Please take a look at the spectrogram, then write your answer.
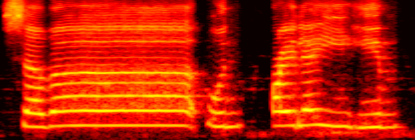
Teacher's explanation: اور یہاں پر مد آ رہی ہے مد متصل، یعنی بڑی مد، کنیکٹڈ مد آ رہی ہے، اس کو 4 to 5 کاؤنٹ یا 4 سے 5 حرکات کے برابر لمبا کرنا ہے۔ سواء، یہاں پر تنوین کی آواز کو واضح ادا کرنا ہے، اظہار ہوگا کیونکہ آگے عین آیا ہے، عین حروف ہلکی میں سے ہے، تو اس لیے ہم یہاں پر تنوین میں اظہار کریں گے۔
